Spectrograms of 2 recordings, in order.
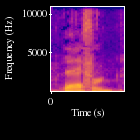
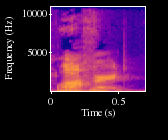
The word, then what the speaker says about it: Wofford: How do you say it? – Wofford. – Wofford. – Yep.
